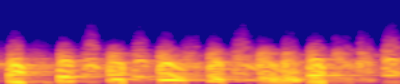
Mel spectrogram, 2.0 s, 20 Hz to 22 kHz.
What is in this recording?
Wierd Loop 006e 120bpm
Loops created by cut / copy / splice sections from sounds on the pack Ableton Live 22-Feb-2014.
These are strange loops at 120 bpm. Hopefully someone will find them useful.
120bpm, delay, echo, loop, loopable, rhythmic, seamless-loop, strange, synthesized, synthetic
